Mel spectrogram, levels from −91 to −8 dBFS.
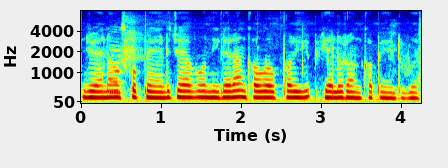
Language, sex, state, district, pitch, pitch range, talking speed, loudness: Hindi, female, Delhi, New Delhi, 195 Hz, 190-200 Hz, 280 wpm, -13 LUFS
